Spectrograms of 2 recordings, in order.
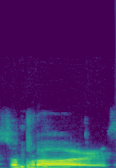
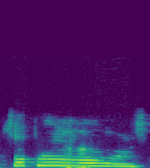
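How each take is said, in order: First: Louder goofy monster call; silly monster voice. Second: Very high squeaky monster voice; sillier monster voice. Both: Retold or imitated. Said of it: "with increasingly silly monster voices like".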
